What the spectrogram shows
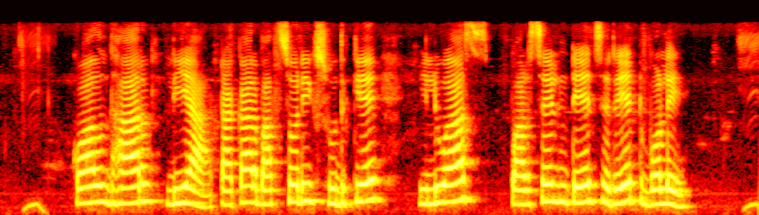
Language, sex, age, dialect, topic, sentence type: Bengali, female, 31-35, Jharkhandi, banking, statement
